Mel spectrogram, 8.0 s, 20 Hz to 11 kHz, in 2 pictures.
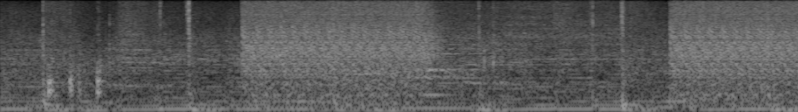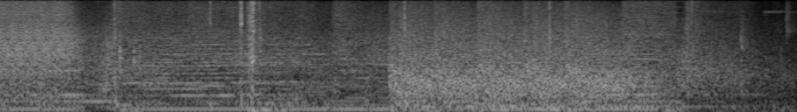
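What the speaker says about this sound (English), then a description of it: "let's fire 50 rounds and see where we're at." Close, loud rapid gunfire from a firearm fitted with a LaserMax Spartan laser sight during a 50-round live fire test, coming in three sustained strings of fast shots separated by short pauses with scattered single cracks, and no talking.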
